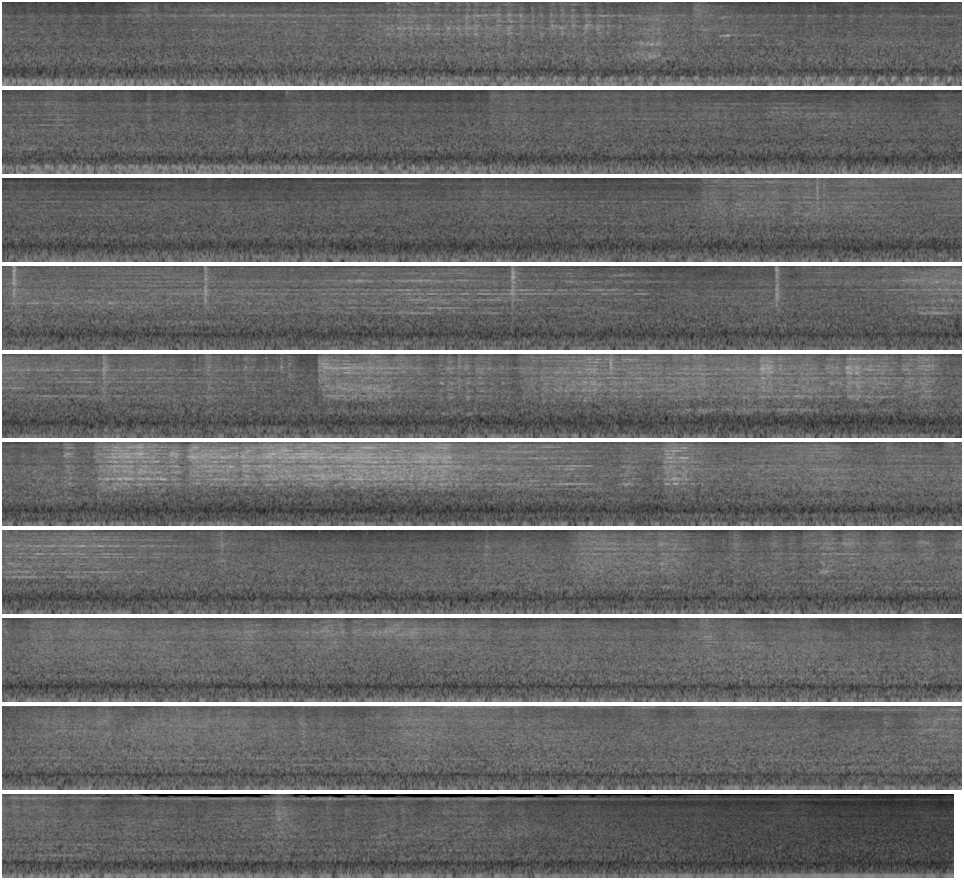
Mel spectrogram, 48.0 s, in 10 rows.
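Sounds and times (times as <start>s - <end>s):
diesel locomotive engine hum: 0.0s - 47.9s
train wheels rumbling on rail: 0.0s - 47.9s
wheels screeching: 13.2s - 30.2s.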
